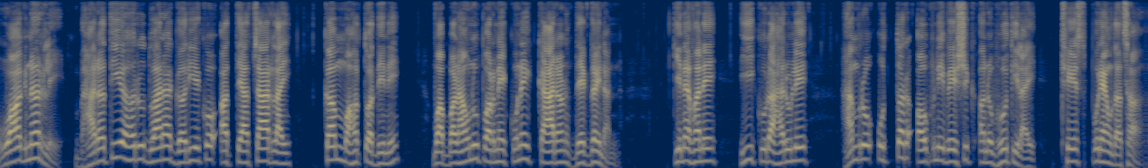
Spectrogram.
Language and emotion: Nepali, neutral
